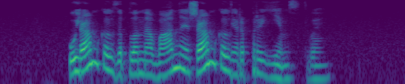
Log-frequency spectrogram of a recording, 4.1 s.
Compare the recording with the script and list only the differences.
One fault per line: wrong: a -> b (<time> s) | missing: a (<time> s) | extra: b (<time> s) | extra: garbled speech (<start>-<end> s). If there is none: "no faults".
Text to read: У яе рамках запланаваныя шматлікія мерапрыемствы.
missing: яе (0.8 s)
wrong: шматлікія -> рамках (2.0 s)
